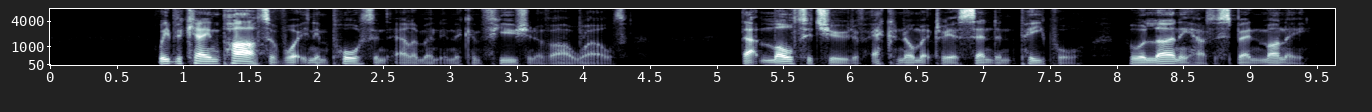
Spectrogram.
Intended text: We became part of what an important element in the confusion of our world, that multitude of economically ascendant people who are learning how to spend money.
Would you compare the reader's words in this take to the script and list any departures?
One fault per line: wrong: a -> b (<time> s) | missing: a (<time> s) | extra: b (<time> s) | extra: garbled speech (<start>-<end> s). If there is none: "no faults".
no faults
